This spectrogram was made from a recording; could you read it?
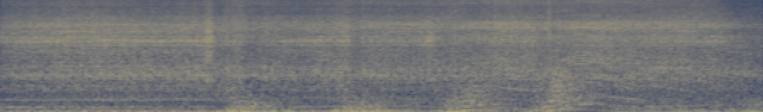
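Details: Turdzilla Mustang with a Mark VIII engine swap, after a vacuum leak was found: clean idle climbs smoothly into free revs and drops back with no ticking or misses; the engine sounds healthy.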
